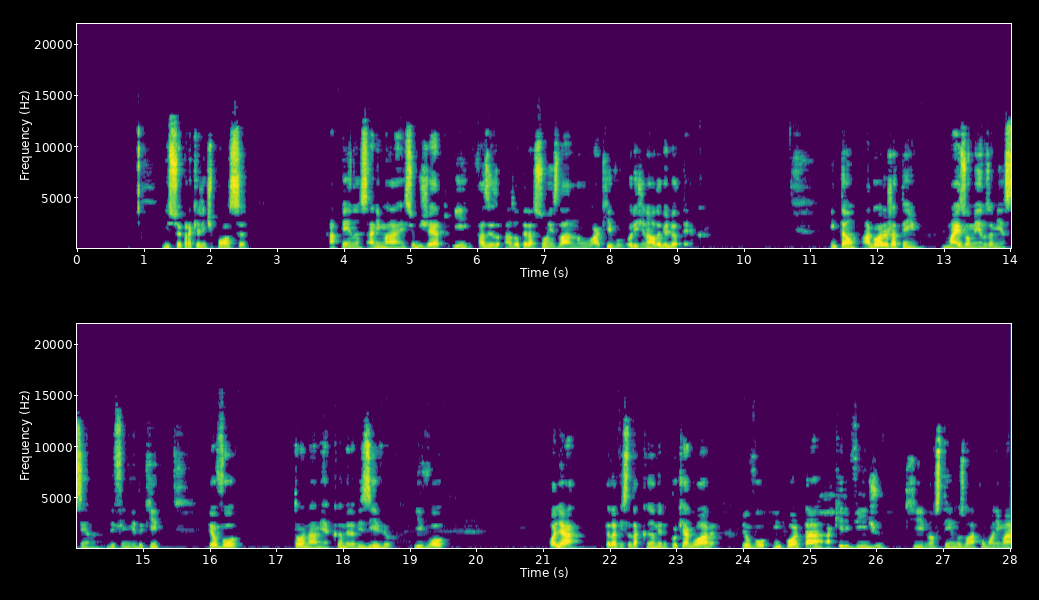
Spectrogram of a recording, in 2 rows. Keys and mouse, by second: 1.1 click, 1.5 g, 2.7 ctrl+Tab, 3.6 g, 9.8 ctrl+s, 10.4 shift+middle click, 11.4 middle click, 14.2 ctrl+middle click, 14.8 ctrl+middle click, 15.3 ctrl+middle click, 17.4 click, 18.1 click, 20.6 click, 22.2 ctrl+middle click.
